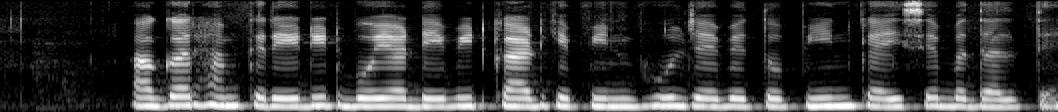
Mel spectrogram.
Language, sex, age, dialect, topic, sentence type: Magahi, female, 46-50, Southern, banking, question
